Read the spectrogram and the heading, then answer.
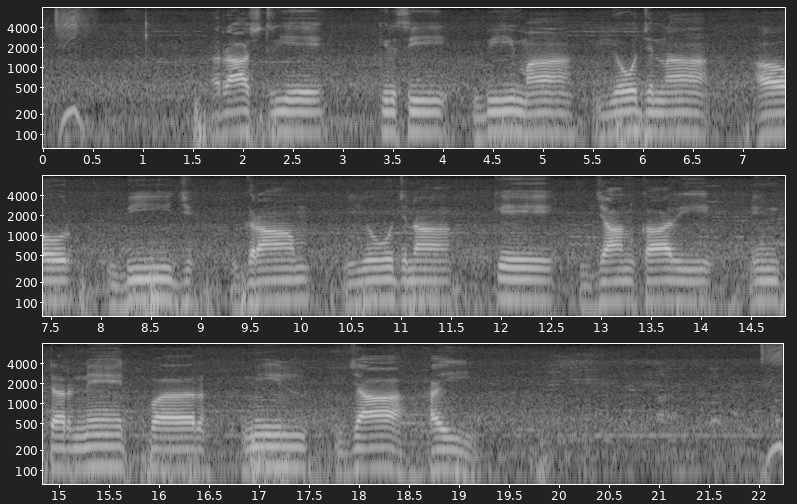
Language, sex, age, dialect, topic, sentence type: Magahi, male, 31-35, Southern, agriculture, statement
